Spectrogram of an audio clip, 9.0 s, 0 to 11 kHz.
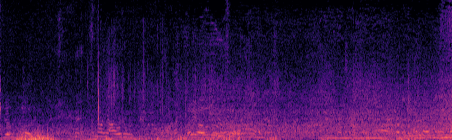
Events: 0.0s-0.6s: male speech
0.0s-9.0s: car
0.0s-9.0s: wind
0.0s-4.8s: conversation
0.2s-1.1s: wind noise (microphone)
1.0s-1.2s: cough
1.3s-5.6s: speech babble
1.4s-1.6s: cough
1.8s-2.6s: woman speaking
2.3s-3.2s: accelerating
3.4s-4.8s: wind noise (microphone)
3.5s-4.9s: male speech
4.5s-5.5s: accelerating
5.3s-5.6s: wind noise (microphone)
6.3s-7.7s: accelerating
6.4s-9.0s: speech babble

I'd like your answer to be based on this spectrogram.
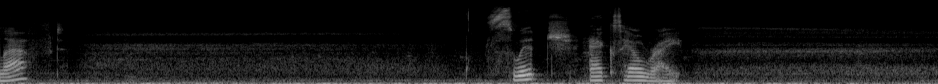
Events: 0.0s-0.7s: woman speaking
0.7s-4.5s: breathing
4.6s-4.8s: human voice
4.8s-6.9s: woman speaking
6.9s-9.3s: breathing

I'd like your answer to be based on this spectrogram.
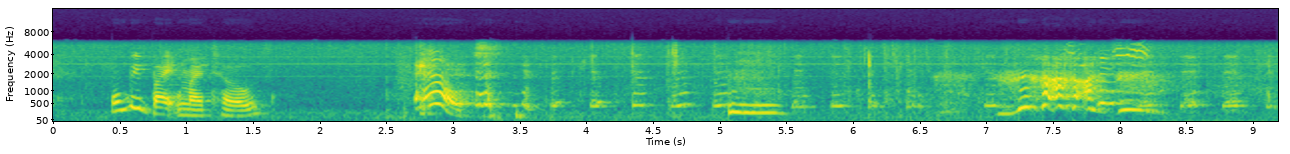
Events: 0.0s-9.1s: mechanisms
0.5s-1.6s: woman speaking
1.7s-1.7s: generic impact sounds
2.7s-3.2s: woman speaking
3.2s-3.9s: laughter
4.1s-5.1s: laughter
4.4s-4.4s: generic impact sounds
5.6s-6.6s: laughter
6.1s-6.2s: generic impact sounds
6.6s-7.0s: breathing
7.0s-8.3s: laughter
7.6s-8.3s: cat
8.0s-8.5s: breathing
8.5s-9.1s: laughter

